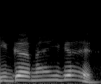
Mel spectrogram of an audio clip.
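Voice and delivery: high, concerned asking; checking on a dazed fighter; high anxious question; worried check-in. Retold or imitated. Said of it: "I'm like".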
